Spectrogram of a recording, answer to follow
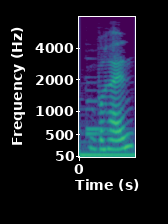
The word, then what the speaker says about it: Brand: son nom de famille brand se prononcent brent en hébreu un arbre coupé sur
